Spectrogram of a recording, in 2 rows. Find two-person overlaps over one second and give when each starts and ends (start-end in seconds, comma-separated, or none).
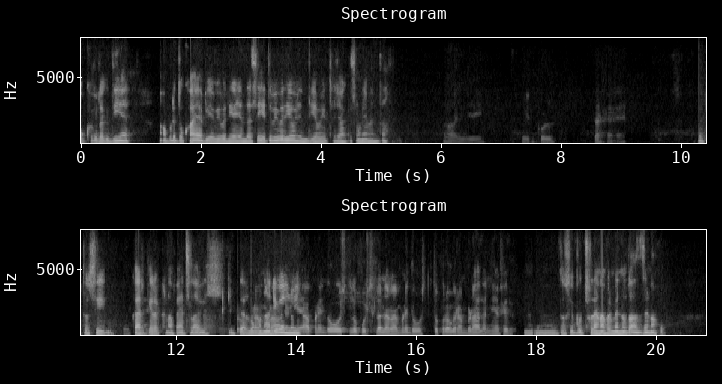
12.5-14.1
